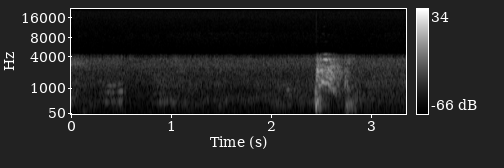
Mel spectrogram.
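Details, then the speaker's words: A single short, sharp cough against quiet room noise from a radio show speaker speaking live, who says he seems to have a cough today for some reason. "I seem to have the cough today for some reason."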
